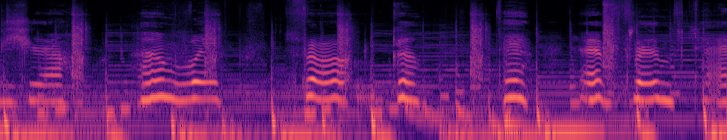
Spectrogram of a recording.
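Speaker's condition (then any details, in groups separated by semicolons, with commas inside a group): Cerebral palsy; from birth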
